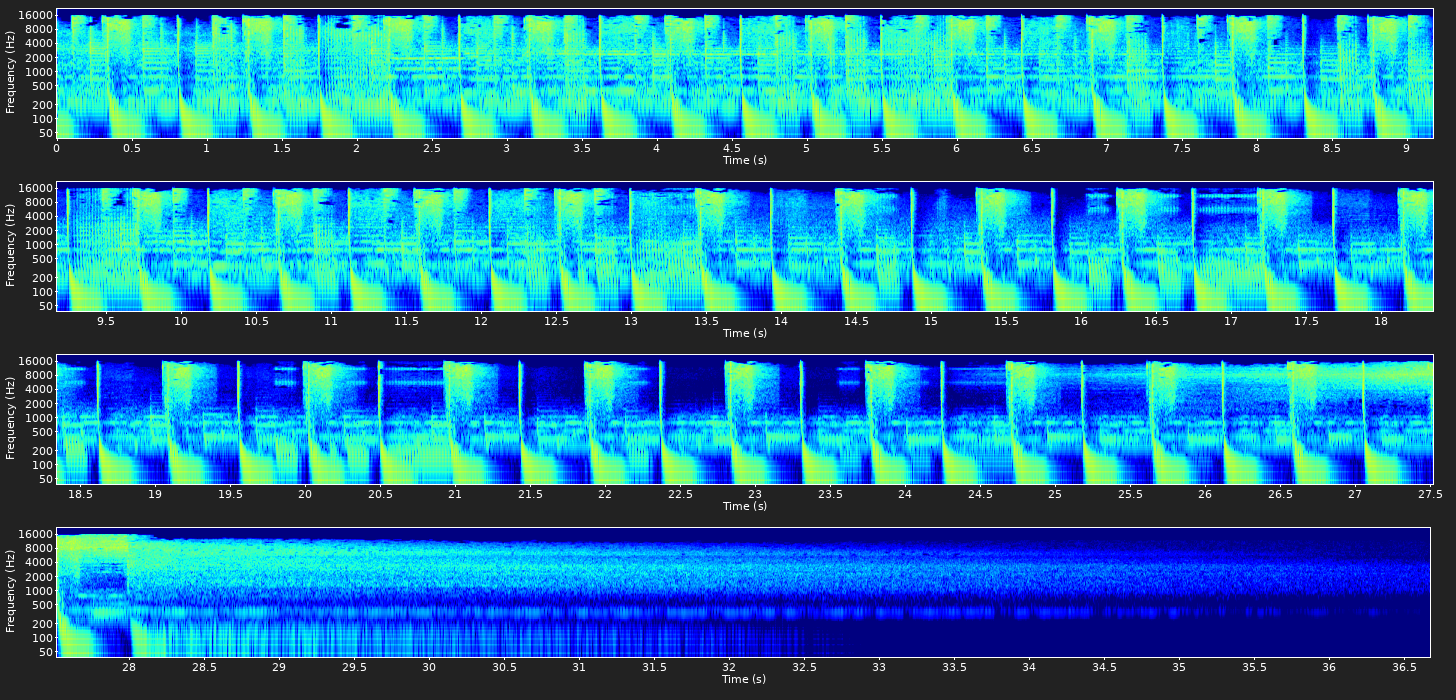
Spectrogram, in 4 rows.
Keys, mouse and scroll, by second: 0.7 b, 2.4 g, 3.9 a, 5.0 b, 6.9 g, 8.8 a, 12.6-14.8 middle drag, 14.8 ctrl+r, 16.2 a, 17.5 b, 18.9 g, 21.3 a, 22.3 b, 23.7 g, 25.3 a, 25.6-27.2 middle drag, 28.5 ctrl+r, 29.7 a, 30.8 b, 32.2 g, 33.8 a, 35.0 b, 36.5 g.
